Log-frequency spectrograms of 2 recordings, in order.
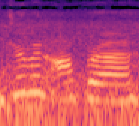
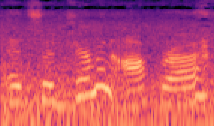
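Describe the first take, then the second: First: German said higher and louder, amused; amused echo with "German" punched; stress on German. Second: Said in the usual way. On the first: Real, not acted. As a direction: lean into "German" with a laughing repeat. Repeats German opera, laughing.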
